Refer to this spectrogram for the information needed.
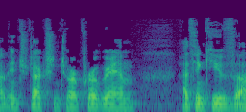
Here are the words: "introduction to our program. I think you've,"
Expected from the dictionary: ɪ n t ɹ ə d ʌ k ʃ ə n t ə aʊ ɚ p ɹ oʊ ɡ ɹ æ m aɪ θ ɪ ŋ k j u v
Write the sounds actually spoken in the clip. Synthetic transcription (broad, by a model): ɪ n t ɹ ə d ʌ k ʃ n t ə aʊ ɚ p ɹ oʊ ɡ ɹ æ m aɪ θ ɪ ŋ k j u v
